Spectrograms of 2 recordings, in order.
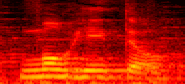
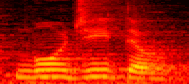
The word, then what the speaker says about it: mojito: it is pronounced as mohito not mojito simply say mohito the j is pronounced as h though what do you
